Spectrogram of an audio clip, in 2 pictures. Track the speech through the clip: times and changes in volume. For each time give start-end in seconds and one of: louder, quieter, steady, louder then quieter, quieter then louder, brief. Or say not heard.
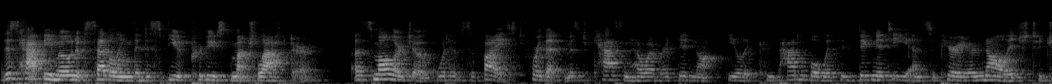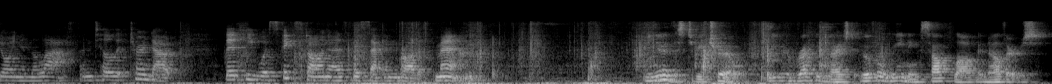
0.0-15.4 quieter then louder
16.9-20.9 steady.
